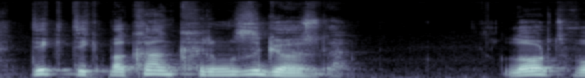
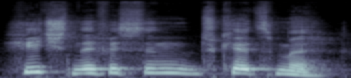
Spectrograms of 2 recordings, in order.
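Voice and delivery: high, understated shout; 8 semitones higher than usual. A narrator's reading. Harry interrupts Bellatrix's pleading, shouting mildly. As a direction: raise the voice high to cut in. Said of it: "diye bağırdı Harry".

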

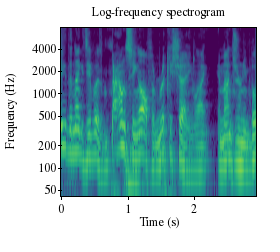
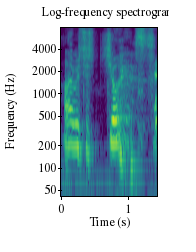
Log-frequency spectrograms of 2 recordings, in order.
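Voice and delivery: higher, slow, laughing delivery; laughing with joy; 8 semitones higher, 3 dB louder, much slower than usual. Real, not acted. Coach recalling client's turnaround, laughing with joy. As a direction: let delight bubble into a laugh.

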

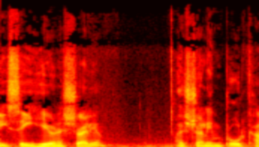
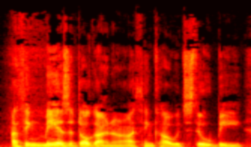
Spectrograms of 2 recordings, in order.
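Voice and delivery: ordinary delivery

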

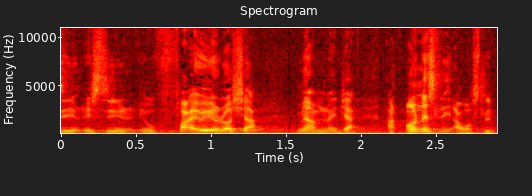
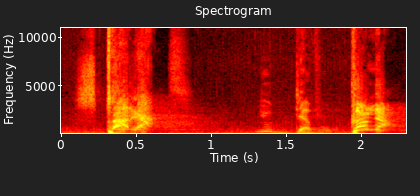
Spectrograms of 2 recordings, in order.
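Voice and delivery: acted rebuke; 7 dB louder than usual. Pastor rebuking the devil over his daughter's cheek, shouted command. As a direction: shout the orders as if casting out a devil.

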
